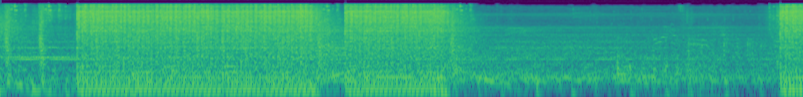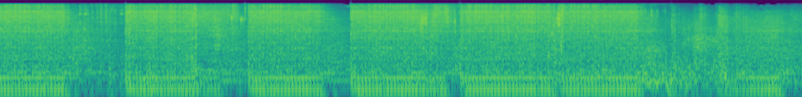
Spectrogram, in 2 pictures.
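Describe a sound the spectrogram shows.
Automatic gunfire rattles in rapid, loud bursts.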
